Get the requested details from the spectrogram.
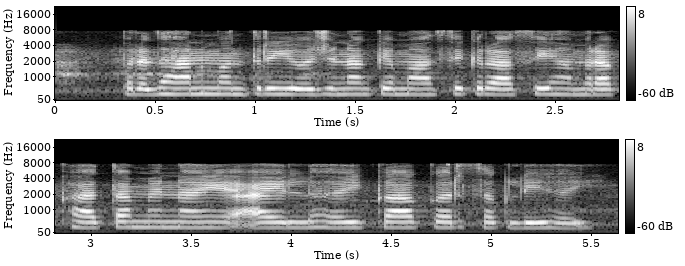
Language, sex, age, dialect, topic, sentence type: Magahi, female, 18-24, Southern, banking, question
